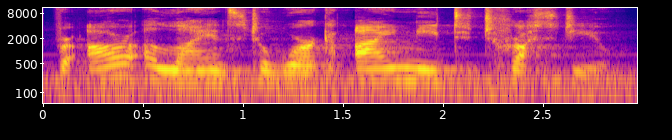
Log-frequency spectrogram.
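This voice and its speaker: A woman's voice: on the low side, a little slow, over music, natural voice. An actress playing a firm, clipped female commander. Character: hard-edged female human commander. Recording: game score behind.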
